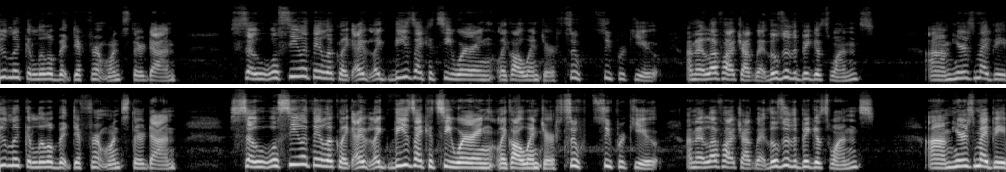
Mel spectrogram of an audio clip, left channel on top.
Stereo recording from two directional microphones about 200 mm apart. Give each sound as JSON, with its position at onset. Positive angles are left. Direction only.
{"t": 0.0, "sound": "a woman's voice", "side_deg": -30}
{"t": 6.8, "sound": "a woman's voice", "side_deg": -20}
